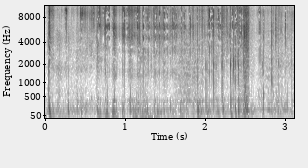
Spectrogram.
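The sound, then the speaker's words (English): An agenda paper being ripped and torn to shreds, a continuous series of sharp, crinkly tearing bursts for about three seconds, with no voices. “is tearing this up to shreds”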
